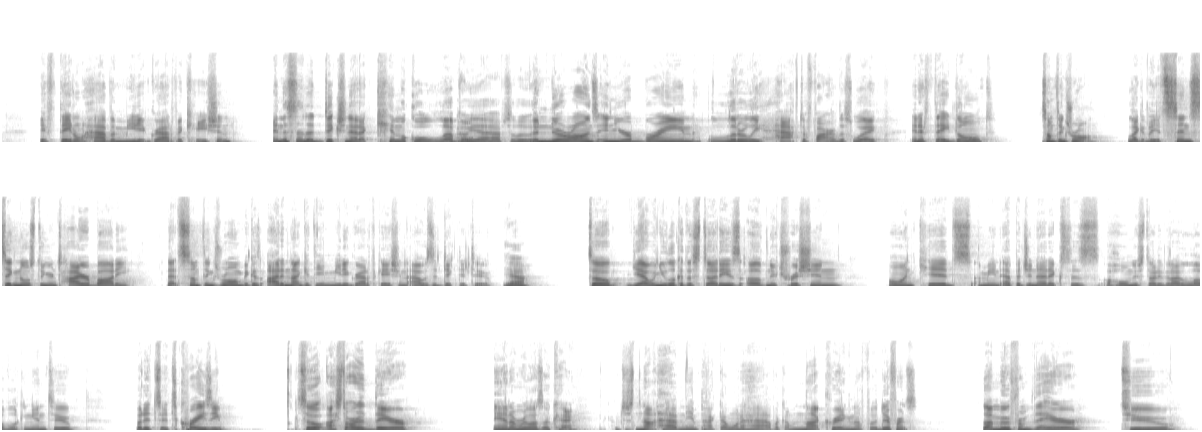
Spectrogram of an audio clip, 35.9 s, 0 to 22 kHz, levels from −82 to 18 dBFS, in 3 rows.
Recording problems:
none

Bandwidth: 14 kHz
